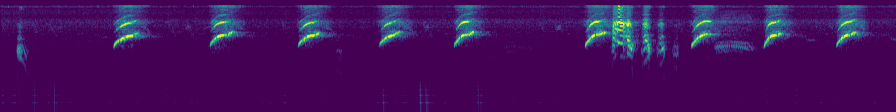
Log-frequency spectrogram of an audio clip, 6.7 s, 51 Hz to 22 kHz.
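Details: Grey francolin calling: loud, sharp upslurred whistled notes repeated about every 0.7 seconds, with a brief cluster of harsher notes midway and low rumbling noise beneath.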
